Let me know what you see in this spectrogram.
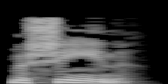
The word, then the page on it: machine: American English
